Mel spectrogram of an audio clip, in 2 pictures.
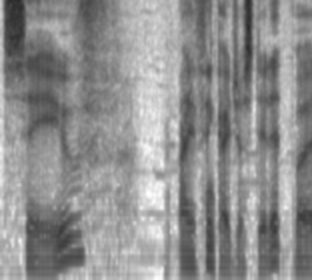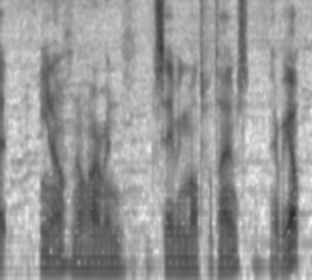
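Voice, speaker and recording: A man's voice: deep voice, animated, a little slow, a little mellow, faint music behind. A man streaming live, chatting casually with viewers and thinking aloud as he builds.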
